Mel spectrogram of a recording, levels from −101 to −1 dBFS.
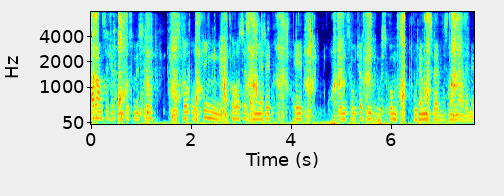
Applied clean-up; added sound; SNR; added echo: neural mask model Resemble Enhance denoiser.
